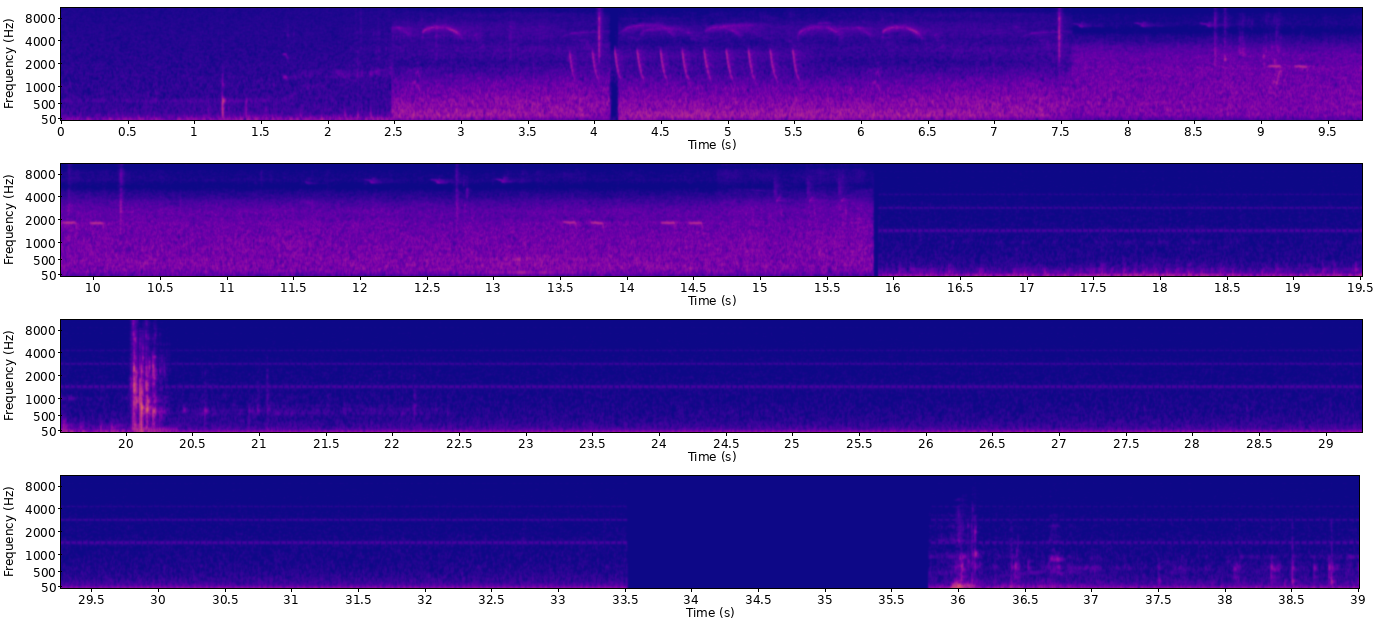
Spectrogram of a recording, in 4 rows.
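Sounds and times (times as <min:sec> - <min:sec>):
steady outdoor hiss: 0:00.0 - 0:32.5, 0:35.8 - 0:39.0
small birds chirping: 0:01.6 - 0:10.4, 0:11.5 - 0:15.8.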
